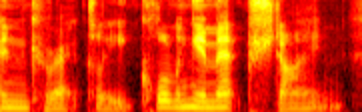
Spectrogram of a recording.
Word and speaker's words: Epstein: name incorrectly, calling him Epstein, because that's how it'd be pronounced in using the German pronunciation. It's a German word. It's been anglicised to be to Epstein, right?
